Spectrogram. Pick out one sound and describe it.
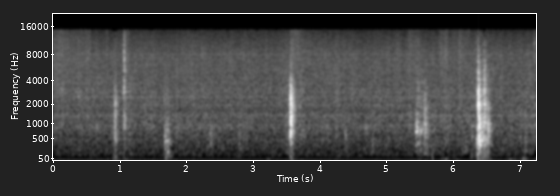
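A knife knocks sharply on a cutting board now and then.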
